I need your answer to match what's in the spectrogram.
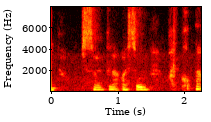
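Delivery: soft, hushed, half-whispered confiding tone. Retelling what a friend at work said in the dressing room: imitating a half-whisper. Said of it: "she whispered to me".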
